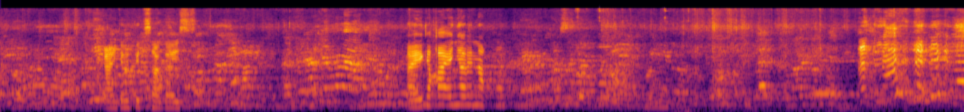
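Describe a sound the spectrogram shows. Several women talk with animation close by.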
